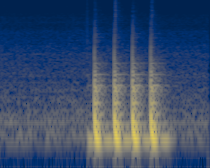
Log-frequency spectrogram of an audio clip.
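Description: Knuckles knocking on a white panelled door: four quick, evenly spaced knocks about a second in.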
